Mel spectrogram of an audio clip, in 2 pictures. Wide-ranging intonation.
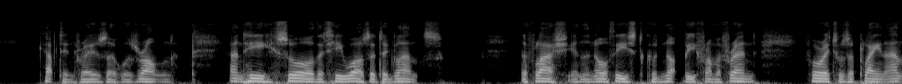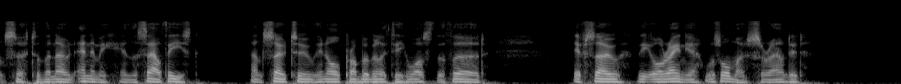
No: narrow, 2.6 semitones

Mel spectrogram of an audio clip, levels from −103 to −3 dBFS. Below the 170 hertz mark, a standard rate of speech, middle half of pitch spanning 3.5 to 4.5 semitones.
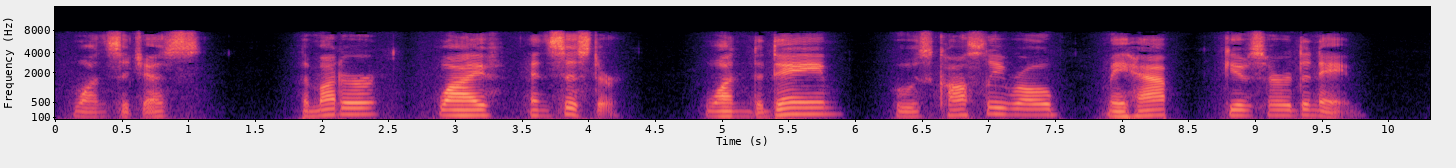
No: medium, 140 Hz; slow, 105 wpm; average, 4.0 semitones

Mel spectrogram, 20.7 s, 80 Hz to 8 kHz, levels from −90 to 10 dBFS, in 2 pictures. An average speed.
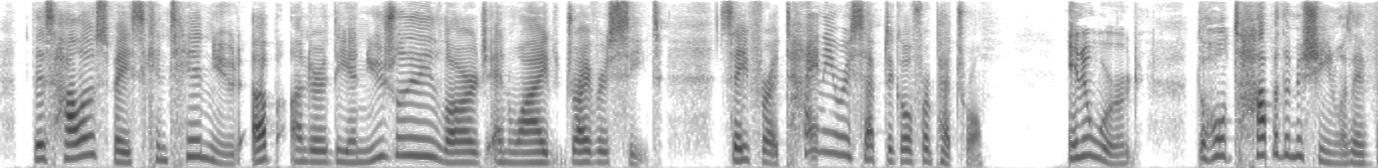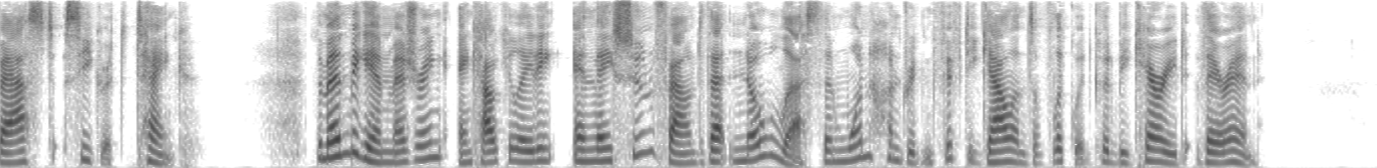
Yes: average, 175 wpm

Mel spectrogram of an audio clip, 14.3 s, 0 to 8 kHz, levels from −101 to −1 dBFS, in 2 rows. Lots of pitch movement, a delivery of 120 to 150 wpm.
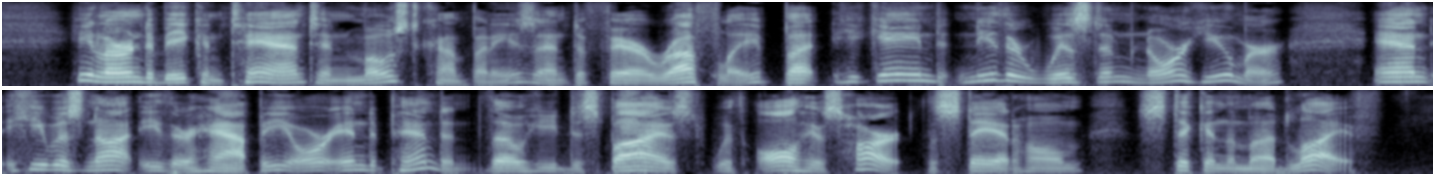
No: wide, 6.2 semitones; average, 180 wpm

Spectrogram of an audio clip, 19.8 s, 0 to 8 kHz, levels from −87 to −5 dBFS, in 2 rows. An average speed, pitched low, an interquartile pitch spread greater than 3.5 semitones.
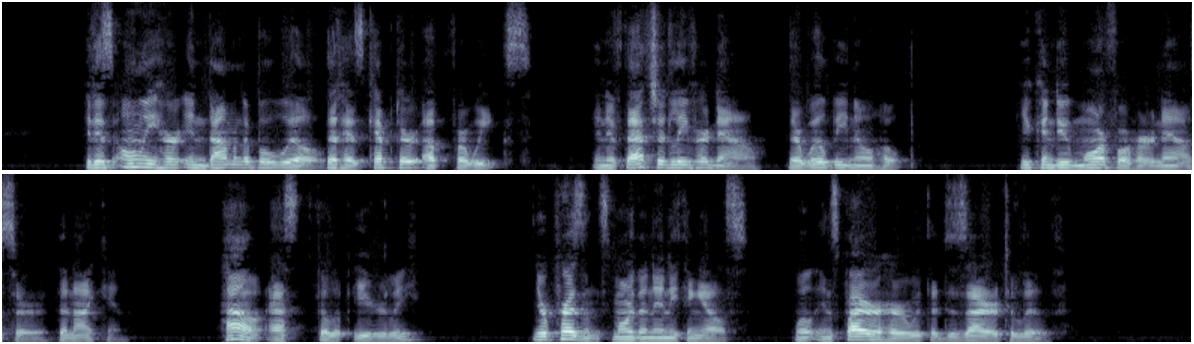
Yes: average, 165 wpm; low, 125 Hz; average, 4.2 semitones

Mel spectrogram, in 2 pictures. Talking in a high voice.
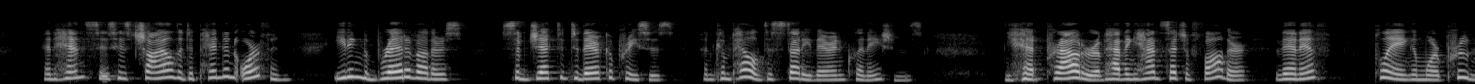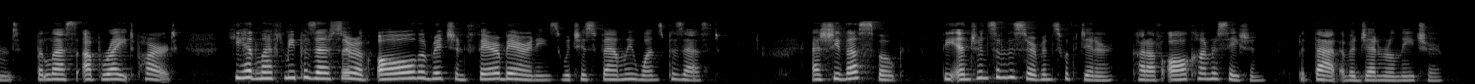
Yes: high, 240 Hz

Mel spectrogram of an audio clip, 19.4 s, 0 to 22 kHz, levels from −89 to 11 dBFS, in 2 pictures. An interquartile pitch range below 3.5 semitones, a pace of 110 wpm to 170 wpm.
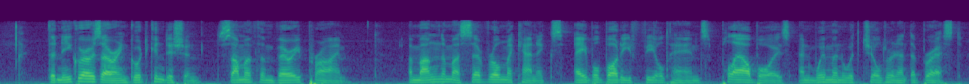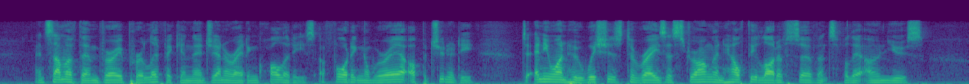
No: average, 2.8 semitones; average, 185 wpm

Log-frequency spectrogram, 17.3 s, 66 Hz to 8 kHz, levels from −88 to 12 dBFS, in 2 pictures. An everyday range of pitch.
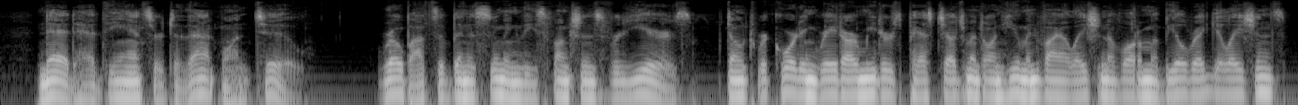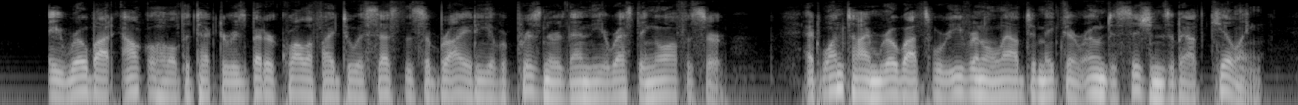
No: narrow, 2.2 semitones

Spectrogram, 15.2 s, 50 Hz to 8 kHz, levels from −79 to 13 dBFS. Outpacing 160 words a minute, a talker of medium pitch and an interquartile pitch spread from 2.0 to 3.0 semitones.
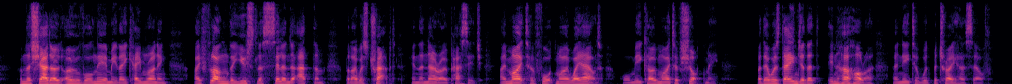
Yes: average, 195 wpm; medium, 145 Hz; narrow, 2.6 semitones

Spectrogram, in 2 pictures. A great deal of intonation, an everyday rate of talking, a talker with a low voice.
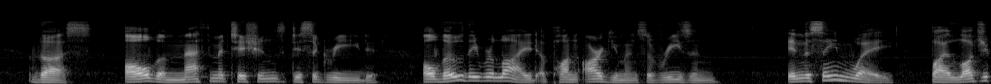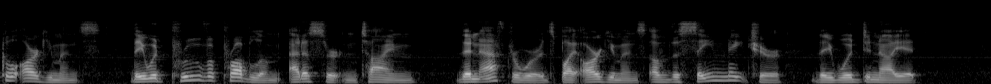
No: wide, 5.8 semitones; slow, 125 wpm; low, 115 Hz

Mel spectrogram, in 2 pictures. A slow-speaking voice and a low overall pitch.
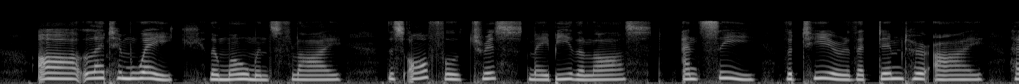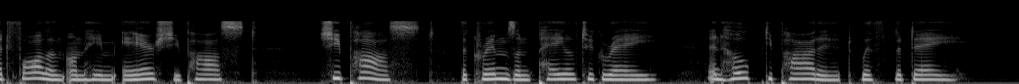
No: slow, 125 wpm; high, 230 Hz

